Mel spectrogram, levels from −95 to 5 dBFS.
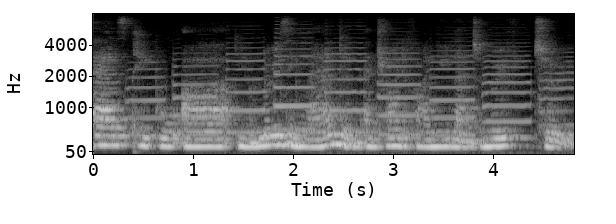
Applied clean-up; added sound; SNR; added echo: none; Trumpet; 15 dB; reverberation time 0.6 s.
